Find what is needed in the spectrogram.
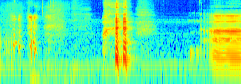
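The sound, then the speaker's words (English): A drawn-out creak of a couch shifting under weight rises near the end, following a few short breathy vocal sounds and faint background hum. “That was a couch, by the way. If you picked that up, that was not a fart.”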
